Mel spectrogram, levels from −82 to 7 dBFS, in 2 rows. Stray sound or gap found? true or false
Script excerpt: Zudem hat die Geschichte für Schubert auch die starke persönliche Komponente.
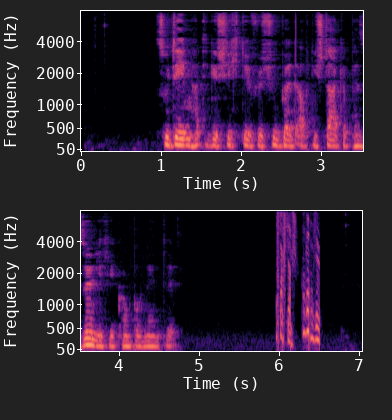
true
